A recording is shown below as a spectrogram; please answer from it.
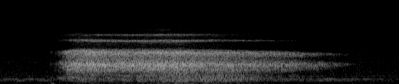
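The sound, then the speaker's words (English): A deep breath in and a slow exhale during guided yoga nidra relaxation practice: one long, soft rush of breath lasting about three seconds, steady at first and then fading out gradually, with no talk over it. “Take another deep breath in and exhale slowly.”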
